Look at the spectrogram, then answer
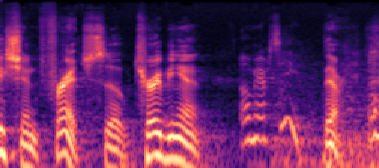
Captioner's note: speaking in foreign language; people chuckling; chuckles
